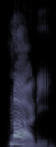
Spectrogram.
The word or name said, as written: na4li5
